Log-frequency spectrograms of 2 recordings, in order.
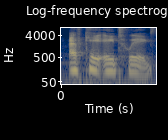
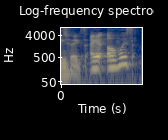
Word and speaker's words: FKA Twigs: FKA Twigs. Did I say that right? – Mm-hmm. Absolutely. – FKA Twigs.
